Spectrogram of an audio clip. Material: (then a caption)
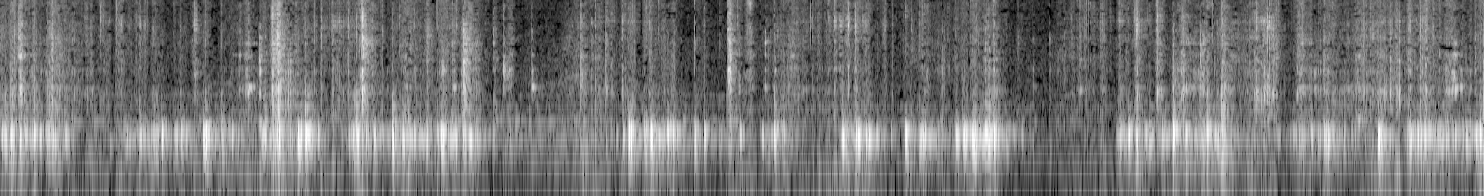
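Soap. A blade repeatedly scrapes a solid grey domed soap bar held in the hand, shaving off flakes that fall away. The scraping makes a dense, crackly patter with a low-mid rasp and bright edges, broken by short pauses near the middle and again around ten seconds before it resumes.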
